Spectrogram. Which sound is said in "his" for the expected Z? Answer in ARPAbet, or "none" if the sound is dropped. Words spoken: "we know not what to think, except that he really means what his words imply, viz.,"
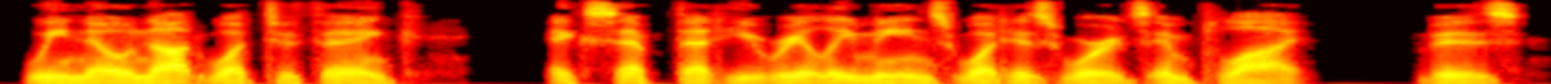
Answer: Z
